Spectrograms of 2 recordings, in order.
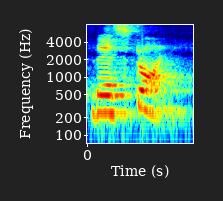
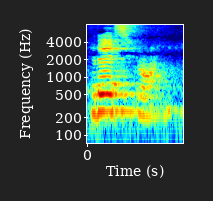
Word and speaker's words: restaurant: The correct pronunciation is restaurant. Many people say it restaurant. Many people say it restaurant. And the correct pronunciation is restaurant.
